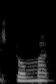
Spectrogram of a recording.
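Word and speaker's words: stomach: For example स्टोमक, यहाँ पे स्टोमक के एंडिंग में सी एच ए, लेकिन हम उसको जब प्रोनाउंसिएशन करते हैं हम क्या करते हैं, स्टोमक करते हैं, मतलब क करते हैं।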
